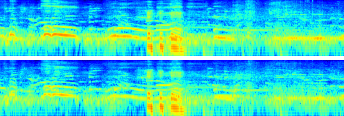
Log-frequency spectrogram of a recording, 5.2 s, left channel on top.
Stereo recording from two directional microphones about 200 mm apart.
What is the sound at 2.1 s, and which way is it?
Speech, 30° right (ahead or behind).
